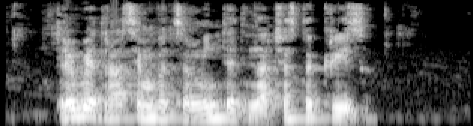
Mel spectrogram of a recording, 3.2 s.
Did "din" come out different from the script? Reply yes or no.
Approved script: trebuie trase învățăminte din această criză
no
